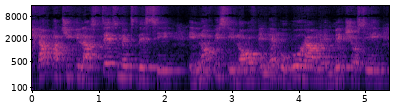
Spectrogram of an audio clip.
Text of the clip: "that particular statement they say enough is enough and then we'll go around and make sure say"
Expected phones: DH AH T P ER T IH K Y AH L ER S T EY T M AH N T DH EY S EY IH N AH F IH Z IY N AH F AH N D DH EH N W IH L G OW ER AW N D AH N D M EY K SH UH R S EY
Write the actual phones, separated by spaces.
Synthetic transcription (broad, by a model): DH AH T P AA T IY K Y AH L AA S T EY T M AH N T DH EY S EY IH N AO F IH S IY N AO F AH N D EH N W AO G OW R AW N D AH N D M EY K SH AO S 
